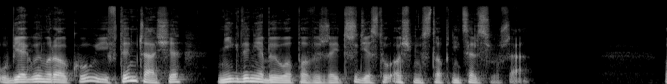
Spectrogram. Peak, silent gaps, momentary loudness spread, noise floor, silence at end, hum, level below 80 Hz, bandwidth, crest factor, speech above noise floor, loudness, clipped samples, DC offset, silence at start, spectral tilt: -2 dBFS; none; 9 LU; -80 dBFS; 1.4 s; none; -38 dBFS; 16 kHz; 18 dB; 61 dB; -19 LUFS; under 0.1%; under 0.1%; 0 s; -6.5 dB/octave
